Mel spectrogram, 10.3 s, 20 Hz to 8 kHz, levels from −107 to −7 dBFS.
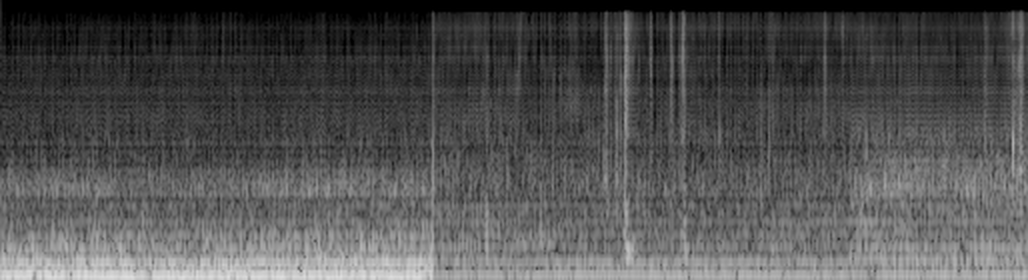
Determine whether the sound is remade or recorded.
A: remade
